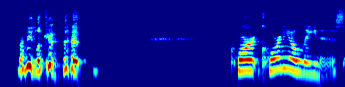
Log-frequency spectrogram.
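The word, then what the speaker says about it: Coriolanus: me look at the corneolanus I believe is how you say it c-o-r-i-o-l-a in the US like anus isn't it all right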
